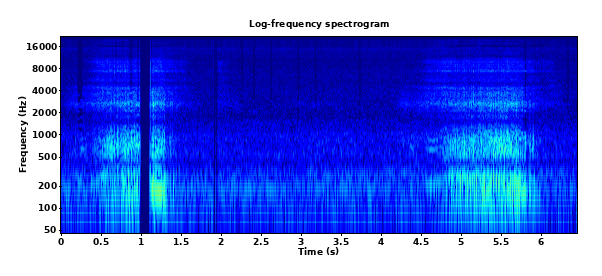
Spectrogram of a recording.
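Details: Sleeping girl snoring: two loud, rough inspiratory snores about six seconds apart, with quiet breathing between; ordinary sleep snoring.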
